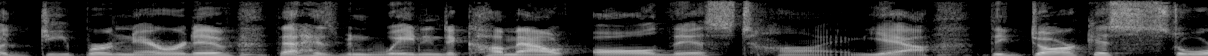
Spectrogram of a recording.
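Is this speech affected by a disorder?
No.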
